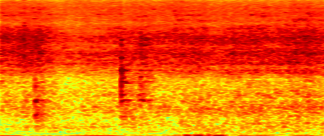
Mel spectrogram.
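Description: Noodles are mixed and fried in a pan, a close steady sizzle with a couple of brief scraping stirs, no talking.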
